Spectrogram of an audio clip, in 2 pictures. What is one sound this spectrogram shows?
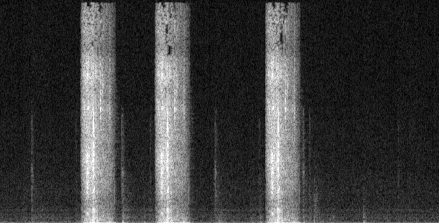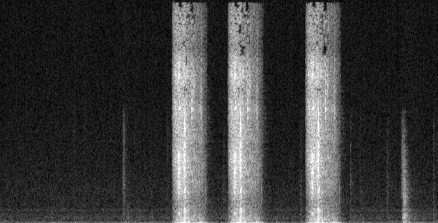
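Short whooshing game sound effects play in bursts.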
